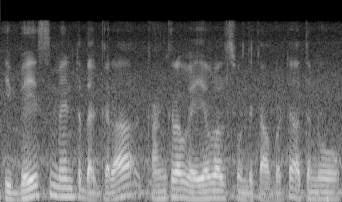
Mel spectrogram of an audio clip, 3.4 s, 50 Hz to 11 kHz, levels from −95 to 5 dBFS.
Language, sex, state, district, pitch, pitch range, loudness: Telugu, male, Andhra Pradesh, Manyam, 115 Hz, 110-140 Hz, -17 LUFS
